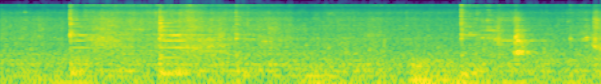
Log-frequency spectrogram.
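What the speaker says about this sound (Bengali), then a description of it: "এরপর আমি সামান্য জল ঢেলে দিচ্ছি।" Water poured into a hot pan of egg tadka dal gravy, hissing and sizzling steadily with a few clinks of utensils, fairly close and with no talk.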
